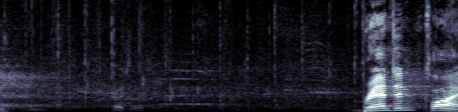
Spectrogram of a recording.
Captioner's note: crowd cheering and applauding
